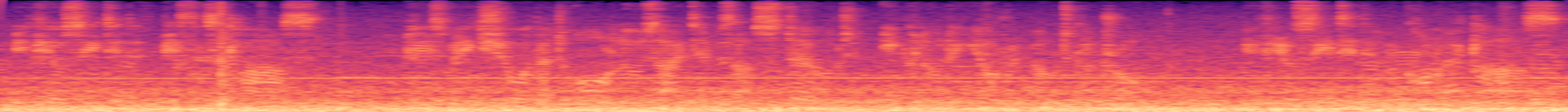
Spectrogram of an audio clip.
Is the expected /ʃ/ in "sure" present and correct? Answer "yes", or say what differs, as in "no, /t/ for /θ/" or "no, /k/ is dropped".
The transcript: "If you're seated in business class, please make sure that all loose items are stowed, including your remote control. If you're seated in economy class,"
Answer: yes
